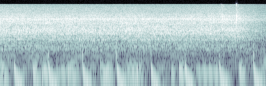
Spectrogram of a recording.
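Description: Hand-held hair dryer blowing steadily, a constant airy hiss. Background music with a steady beat runs underneath.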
